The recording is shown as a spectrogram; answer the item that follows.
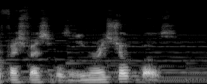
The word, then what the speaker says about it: chocobo: vegetables and even raise chocobos. When I was a kid, we called chocobos chocoboos. And so occasionally I'll accidentally say chocoboo, even though I know the pronunciation now.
